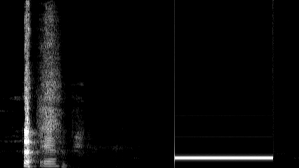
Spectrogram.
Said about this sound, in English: Spoiler. We'll beep it. We'll beep it.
